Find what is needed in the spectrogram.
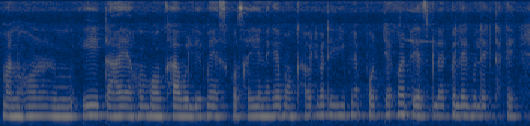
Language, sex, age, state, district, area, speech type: Assamese, female, 30-45, Assam, Sivasagar, rural, spontaneous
